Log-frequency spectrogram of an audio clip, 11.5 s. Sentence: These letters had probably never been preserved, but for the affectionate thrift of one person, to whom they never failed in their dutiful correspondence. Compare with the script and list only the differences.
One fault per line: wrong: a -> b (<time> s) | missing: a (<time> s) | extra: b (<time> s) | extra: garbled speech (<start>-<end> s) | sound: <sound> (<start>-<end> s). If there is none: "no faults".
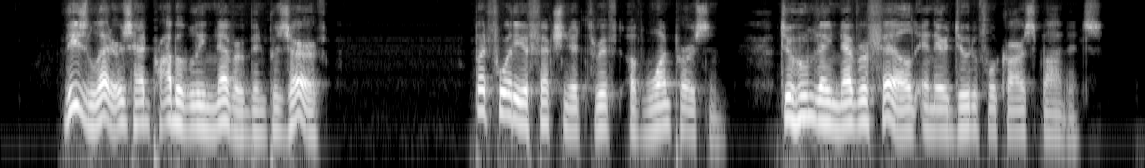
no faults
